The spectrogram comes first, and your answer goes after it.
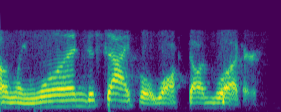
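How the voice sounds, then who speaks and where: A woman with a Kentucky accent speaks at a very deep, low pitch. Her pitch varies in an ordinary way. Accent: Southern US (Kentucky). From Western Kentucky. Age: 50s. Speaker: nurse practitioner and author. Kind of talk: interview. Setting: radio interview.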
